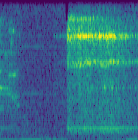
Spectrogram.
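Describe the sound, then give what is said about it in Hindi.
A mobile phone rings during a lecture, its thin electronic ringtone breaking in suddenly after a quiet opening and continuing steadily to the end. “Hello, अभी थोड़ा उसको काटिए ना, mobile को काटिए, जो कर रहा है उसको काट दीजिए, बाद में कर लीजिएगा।”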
